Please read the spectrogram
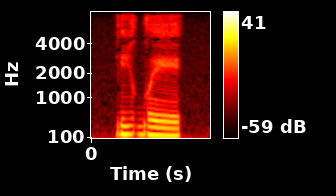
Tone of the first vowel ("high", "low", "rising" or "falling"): low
